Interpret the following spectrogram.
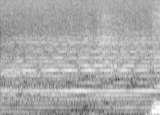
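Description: A faint, low drone note held steady from an instrument in the devotional ensemble, sustained in the pause between chants.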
